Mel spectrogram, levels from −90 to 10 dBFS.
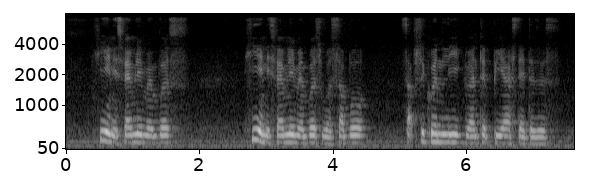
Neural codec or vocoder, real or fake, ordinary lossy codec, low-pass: none; real; none; 7.2 kHz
